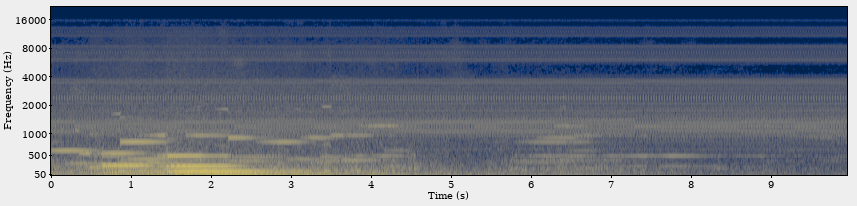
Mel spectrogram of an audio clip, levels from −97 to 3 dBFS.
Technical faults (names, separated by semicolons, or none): timecode bleed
